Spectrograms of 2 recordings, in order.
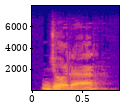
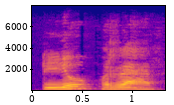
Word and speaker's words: llorar: A primeira seria llorar, com som de DJ, e aí lembra do DJ, né? Llorar, DJ, ok? Depois, llorar, llorar, seria o nosso LHO, ok?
